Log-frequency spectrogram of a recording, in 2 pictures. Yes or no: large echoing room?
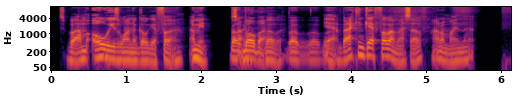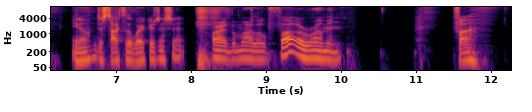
no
